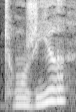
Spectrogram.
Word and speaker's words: Tanger: Tanger, wie spricht man es eigentlich? Tanger. – Also ich glaube auf Deutsch einfach Tanger. Und ansonsten sagt man Tangier.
